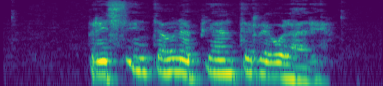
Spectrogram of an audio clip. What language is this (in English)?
Italian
